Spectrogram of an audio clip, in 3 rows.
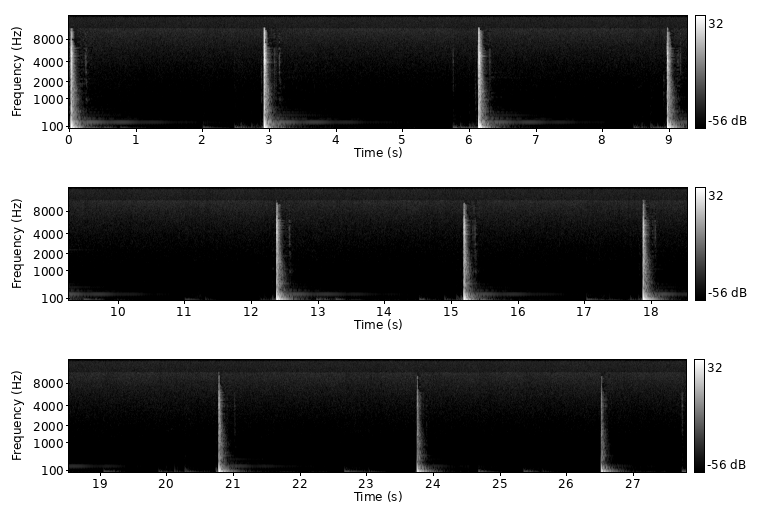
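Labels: A bass drum is playing. 0.0 - 0.3
A slow, steady rhythm of a bass drum gradually decreases in volume. 0.0 - 27.8
A bass drum is playing. 2.8 - 3.2
A bass drum is playing. 6.1 - 6.4
A bass drum is playing. 8.9 - 9.2
A bass drum is playing. 12.3 - 12.6
A bass drum is playing. 15.2 - 15.5
A bass drum is playing. 17.8 - 18.1
A bass drum is played quietly. 20.7 - 21.0
A bass drum is played quietly. 23.7 - 24.0
A bass drum is played quietly. 26.5 - 26.8

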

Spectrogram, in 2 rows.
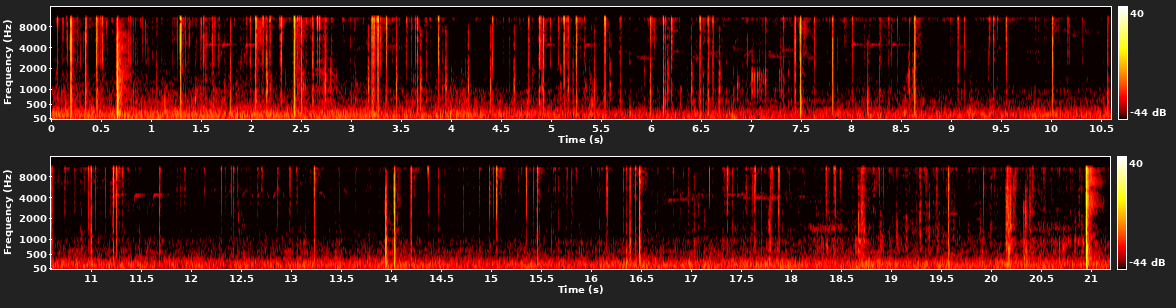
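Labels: Crackling fire sounds. 0.0 - 21.2

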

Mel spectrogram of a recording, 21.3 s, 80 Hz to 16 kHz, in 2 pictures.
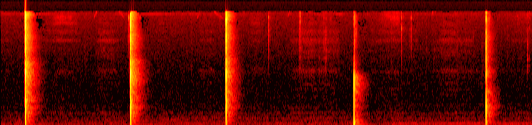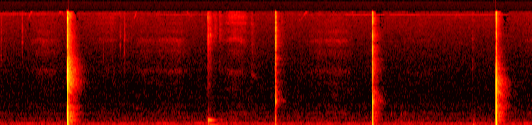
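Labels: A plastic box is being flicked. 0.4 - 0.7
A plastic box is being flicked. 2.5 - 2.8
A plastic box is being flicked. 4.4 - 4.7
A plastic box is being flicked. 7.0 - 7.4
A plastic box is being flicked. 9.7 - 9.8
A plastic box is being flicked. 11.9 - 12.1
A quiet tap on a plastic surface. 14.8 - 15.0
A plastic box is being flicked. 16.0 - 16.2
A plastic box is being flicked. 18.0 - 18.2
A plastic box is being flicked. 20.5 - 20.7

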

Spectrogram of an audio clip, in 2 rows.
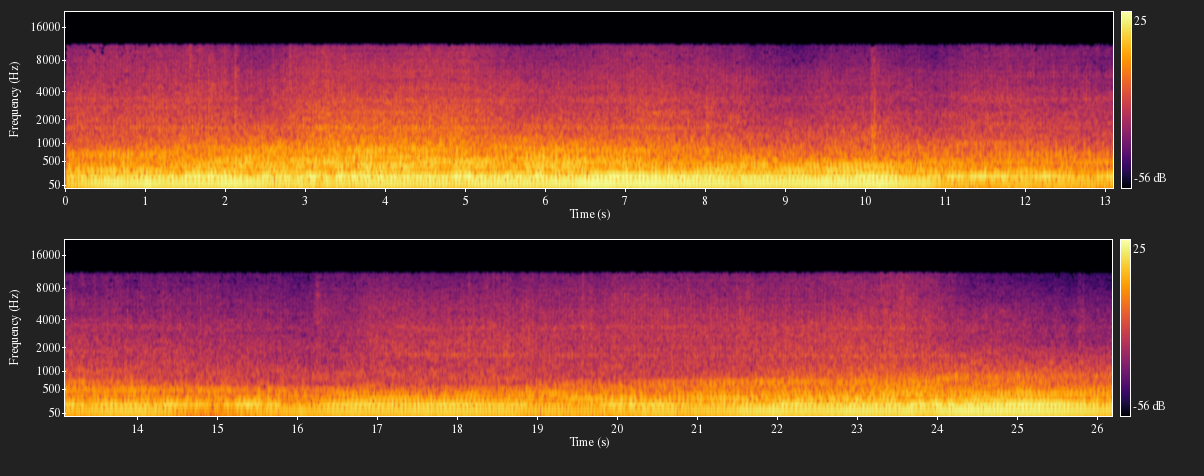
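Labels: A lawn mower hums steadily. 0.1 - 26.2

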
